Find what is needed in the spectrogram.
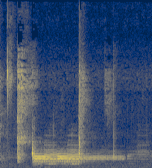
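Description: A short musical sting: a held chord of electronic tones that fades away over about a second and a half, with a single click about a second in.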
